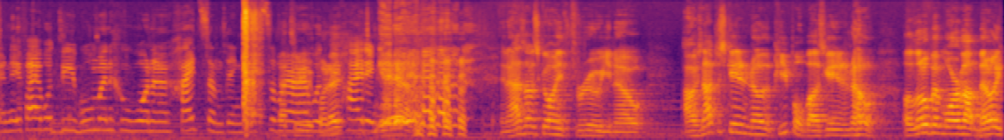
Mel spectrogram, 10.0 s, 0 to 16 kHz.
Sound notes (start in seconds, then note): 3.7 volunteer laughs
